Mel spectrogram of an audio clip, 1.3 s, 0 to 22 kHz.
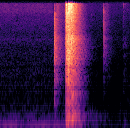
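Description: Isaazon single-stroke pneumatic 4.5mm air gun firing a 10.5 grain pellet: a faint mechanical click, then one quiet, sharp pop that dies away quickly, heard alone and close.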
